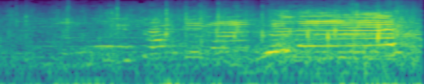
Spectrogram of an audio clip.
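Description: Spectators shouting encouragement to runners in a sprint race, high-pitched held calls starting about a second in and growing louder.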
